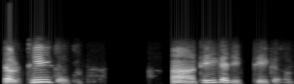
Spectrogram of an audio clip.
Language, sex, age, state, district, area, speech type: Punjabi, male, 45-60, Punjab, Kapurthala, urban, conversation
